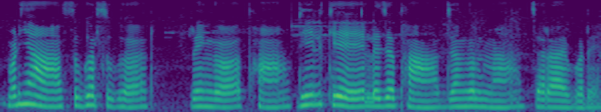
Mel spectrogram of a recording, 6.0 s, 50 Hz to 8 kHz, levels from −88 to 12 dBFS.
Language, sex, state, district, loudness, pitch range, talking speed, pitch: Hindi, female, Chhattisgarh, Balrampur, -24 LUFS, 185-220 Hz, 100 wpm, 205 Hz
